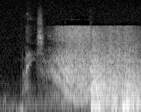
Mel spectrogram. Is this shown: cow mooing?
no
